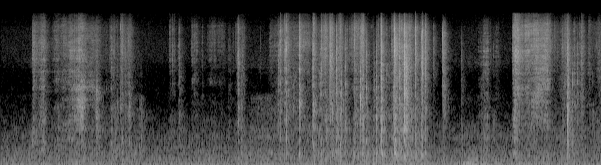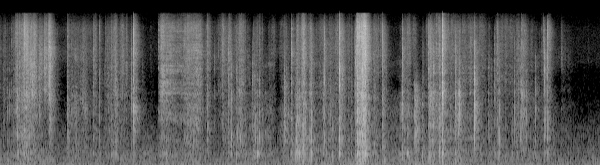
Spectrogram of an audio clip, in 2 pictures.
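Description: A Japanese nakiri kitchen knife slicing through a sheet of newspaper held in the air: a series of short, crisp cutting strokes with paper crinkling between them, the loudest about nineteen seconds in. This is a paper-cutting test of an edge freshly sharpened on a stone and stropped on leather.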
